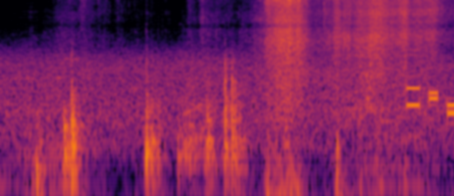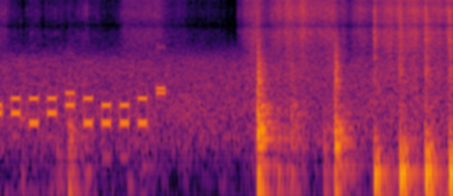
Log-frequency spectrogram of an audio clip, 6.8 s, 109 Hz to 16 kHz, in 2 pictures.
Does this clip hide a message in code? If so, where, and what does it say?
Yes: multi-frequency trunk signalling (R1, as on North American trunks) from 3.0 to 4.6 s, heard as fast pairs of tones, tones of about 70 ms, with phone line noise and kitchen noise. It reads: KP 0354594224 ST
